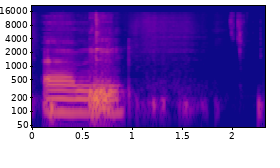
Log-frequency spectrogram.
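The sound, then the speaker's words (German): A loud, ringing tonal burst lasting under a second, followed by a series of soft, irregular thumps and taps at a low pitch as fingers tap on an acoustic guitar, fading into near silence. “Tippt an der Gitarre.”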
